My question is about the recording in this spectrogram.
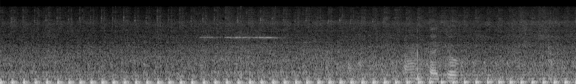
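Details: Royal Enfield Classic 350 Reborn BS6 after fixing no-start caused by water in the petrol tank, tank cleaned and refitted; single-cylinder thump at steady idle, even beats about three per second with no misses, normal idle.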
